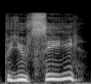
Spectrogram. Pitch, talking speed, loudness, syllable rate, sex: 215 Hz, 200 wpm, -13 LUFS, 3.8 syllables/s, male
